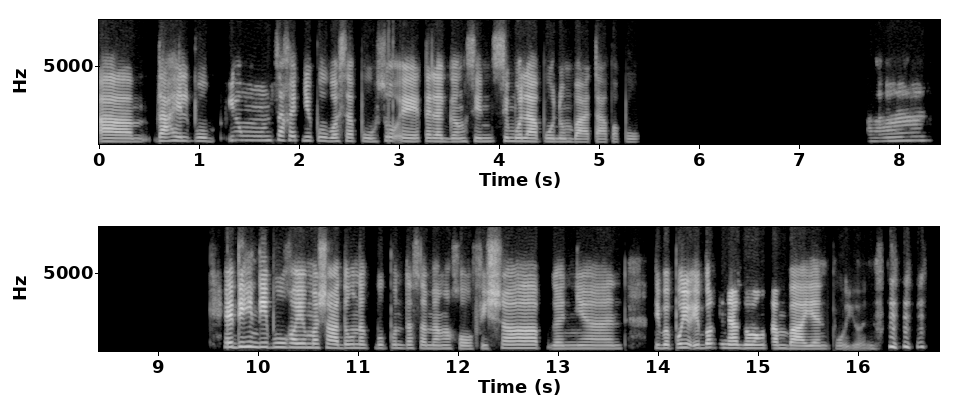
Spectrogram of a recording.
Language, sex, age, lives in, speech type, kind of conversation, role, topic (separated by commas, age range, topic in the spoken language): Filipino, female, 30-34, Philippines, conversation, unstructured, none, Sa pagitan ng kape at tsaa, alin ang pipiliin mo?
